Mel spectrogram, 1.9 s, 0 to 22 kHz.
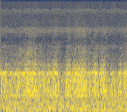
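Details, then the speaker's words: Levoit EverestAir air purifier bought 3/1/2024, switched off with vanes closed and no airflow, still gives a faint steady wavering hiss-like hum that only stops when unplugged; other units don't do this; noise while switched off. "But notice the noise continues. The only way the noise can be stopped is to remove the unit plug, which I'll do right here."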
